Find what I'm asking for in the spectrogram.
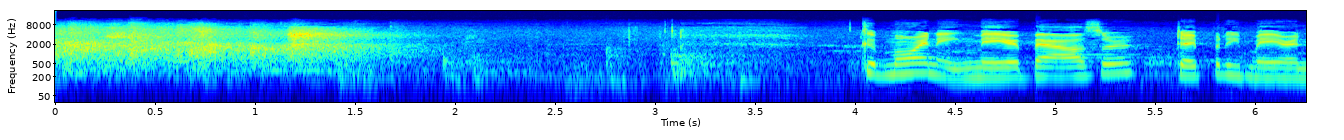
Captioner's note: applause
